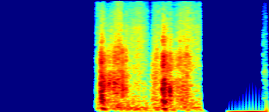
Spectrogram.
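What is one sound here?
Footsteps sound on a floor.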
